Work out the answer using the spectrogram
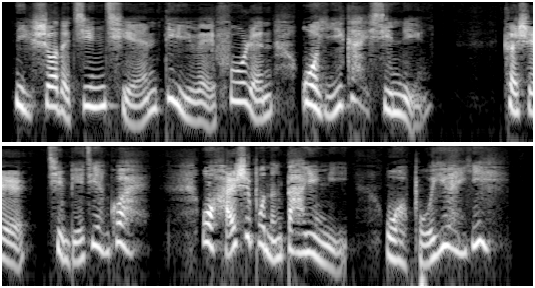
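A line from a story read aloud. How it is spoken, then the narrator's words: Indifferent with a smile. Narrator (Chinese): 淡漠的一笑说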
